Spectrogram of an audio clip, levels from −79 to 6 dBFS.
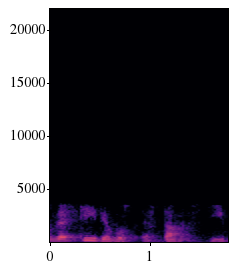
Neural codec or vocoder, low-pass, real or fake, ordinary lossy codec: codec, 16 kHz, 0.5 kbps, X-Codec, WavLM features, trained on Multilingual LibriSpeech; 3.6 kHz; fake; Opus, 16 kbps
